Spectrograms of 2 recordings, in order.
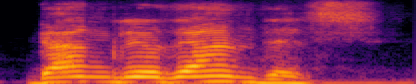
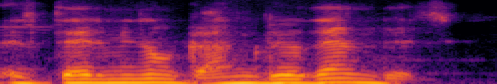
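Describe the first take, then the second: First: Ganglio de Anders spelled out slowly, each word separate; slow model term. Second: Said in the usual way. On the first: Shown as a demonstration. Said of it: "saben el, el término ganglio de Anders".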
